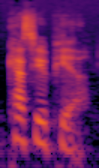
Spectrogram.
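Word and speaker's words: Casiopea: And it follows our protagonist, Cassiopeia Toon. Did I get her name right? – Cassiopeia. – Cassiopeia. So close enough.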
